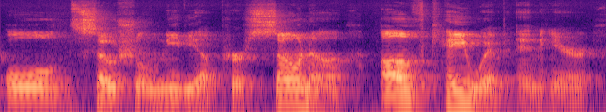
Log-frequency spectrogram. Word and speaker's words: K-Whip: social media persona of K-Whip in here. People mispronounce that as Quip all the time anyway, which is basically how it's pronounced in this, so it works.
